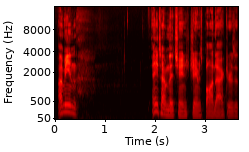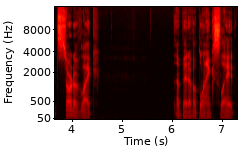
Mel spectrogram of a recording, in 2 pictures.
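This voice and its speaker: A man's voice: fairly low pitch, big pitch swings, measured pace, pauses often, a bit bright, clear, resonant tone. A man hosting a podcast, chatting informally and casually about films and shows. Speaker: podcast host.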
